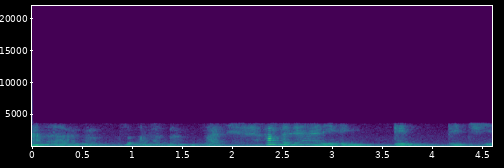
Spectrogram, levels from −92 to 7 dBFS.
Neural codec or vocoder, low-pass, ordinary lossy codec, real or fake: codec, 24 kHz, 0.9 kbps, WavTokenizer, medium speech release version 1; 3.6 kHz; none; fake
